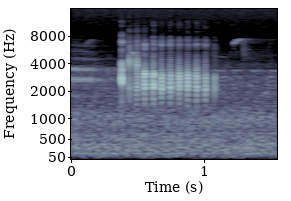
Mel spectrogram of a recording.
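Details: Blue jay giving a single quick series of about a dozen harsh, evenly spaced clicks lasting under a second, over quiet outdoor background hiss.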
